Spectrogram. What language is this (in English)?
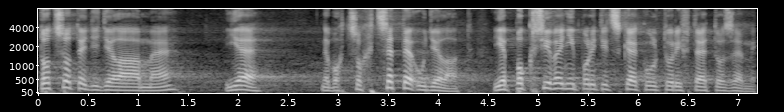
Czech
